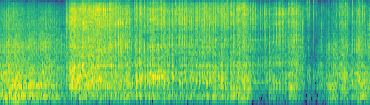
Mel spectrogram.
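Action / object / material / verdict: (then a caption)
scrape / small aluminum case with textured metal lid / aluminum / none. Long fingernails tap and scratch the textured metal lid of a small, hollow aluminum briefcase. A continuous, hollow scraping rasp with a low resonant body is broken by brief dips in level, as the scratching alternates between fast and slow strokes.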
